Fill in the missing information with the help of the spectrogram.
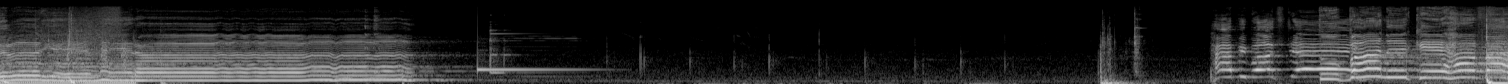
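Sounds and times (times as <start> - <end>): chime ringing: 4.8 - 6.1
door lock and handle clunking: 11.0 - 11.7.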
